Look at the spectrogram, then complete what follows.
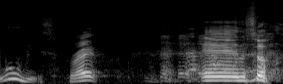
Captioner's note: laughter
